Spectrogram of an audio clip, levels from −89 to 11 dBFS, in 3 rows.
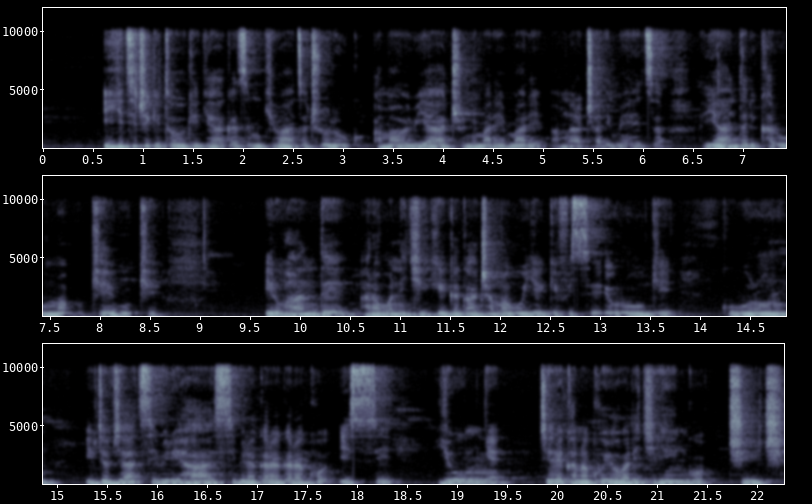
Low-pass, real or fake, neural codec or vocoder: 9.9 kHz; real; none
